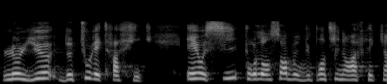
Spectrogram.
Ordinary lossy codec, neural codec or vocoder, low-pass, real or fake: none; codec, 16 kHz, 2 kbps, X-Codec, HuBERT features, trained on balanced general audio; none; fake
